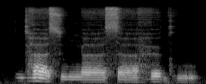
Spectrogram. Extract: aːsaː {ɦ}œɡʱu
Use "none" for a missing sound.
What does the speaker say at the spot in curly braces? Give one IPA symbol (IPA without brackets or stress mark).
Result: ɦ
